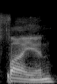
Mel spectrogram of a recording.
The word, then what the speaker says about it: Feyen: Yeah, anyway, its last name is Feyen, but you were doggone close. So I've been called much worse, so I'll take Feyen all day long.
